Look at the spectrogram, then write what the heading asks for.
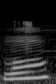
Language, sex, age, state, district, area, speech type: Odia, female, 18-30, Odisha, Nuapada, rural, spontaneous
